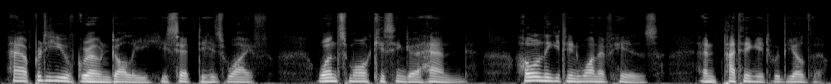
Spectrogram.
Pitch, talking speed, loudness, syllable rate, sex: 125 Hz, 195 wpm, -19 LUFS, 5.2 syllables/s, male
